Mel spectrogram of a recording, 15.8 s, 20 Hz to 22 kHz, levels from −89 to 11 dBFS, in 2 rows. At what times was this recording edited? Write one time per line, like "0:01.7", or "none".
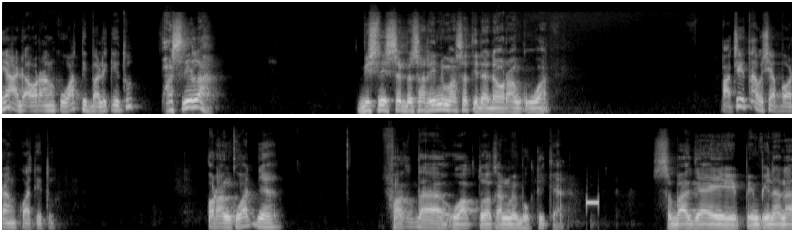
0:13.9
